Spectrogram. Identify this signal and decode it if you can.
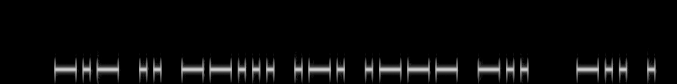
Morse code, heard as a keyed tone, about 17 wpm, 700 Hz. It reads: KI7RJD DE
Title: USA Callsign DE Callsign - 6 Characters - 17wpm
